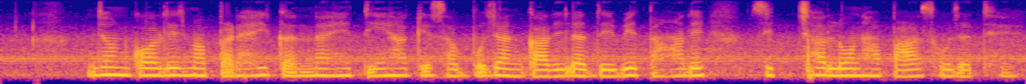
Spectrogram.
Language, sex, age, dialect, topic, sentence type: Chhattisgarhi, female, 18-24, Western/Budati/Khatahi, banking, statement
